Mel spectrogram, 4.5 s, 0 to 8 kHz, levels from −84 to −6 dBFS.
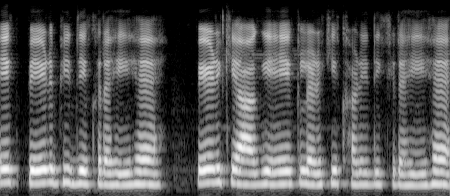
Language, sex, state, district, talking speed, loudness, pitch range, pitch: Hindi, female, Jharkhand, Deoghar, 185 wpm, -16 LUFS, 180-200 Hz, 190 Hz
